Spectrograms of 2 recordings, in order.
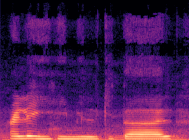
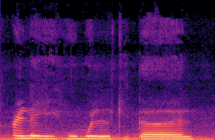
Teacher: Imam Hamzah dan Al-Kisai membaca dengan baris dhammah pada huruf ha dan huruf mim ketika wasal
